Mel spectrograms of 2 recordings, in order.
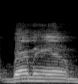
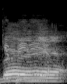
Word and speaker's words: Birmingham: I don't know if I'm pronouncing that correctly. Is it Birmingham? Should I? – Yeah, you hit it right. Birmingham. – But your Wikipedia, Birmingham, Alabama.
